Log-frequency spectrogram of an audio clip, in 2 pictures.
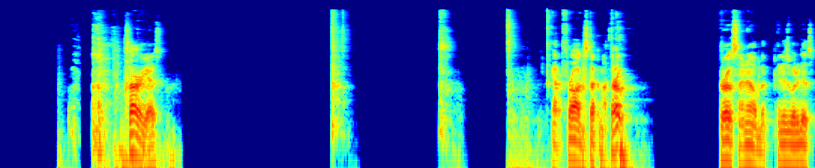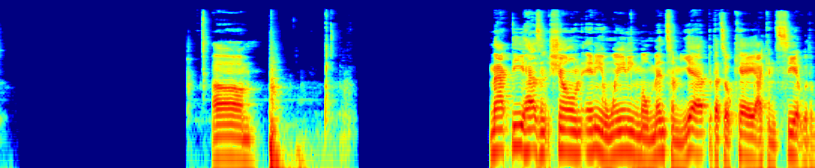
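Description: A man talks calmly and closely into a microphone, in short bursts with pauses.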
